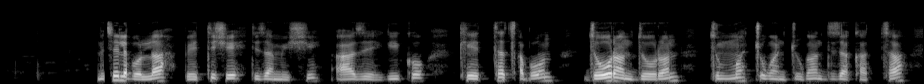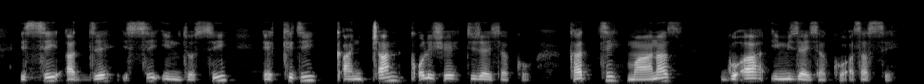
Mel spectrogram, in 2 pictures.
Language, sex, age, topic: Gamo, male, 25-35, agriculture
